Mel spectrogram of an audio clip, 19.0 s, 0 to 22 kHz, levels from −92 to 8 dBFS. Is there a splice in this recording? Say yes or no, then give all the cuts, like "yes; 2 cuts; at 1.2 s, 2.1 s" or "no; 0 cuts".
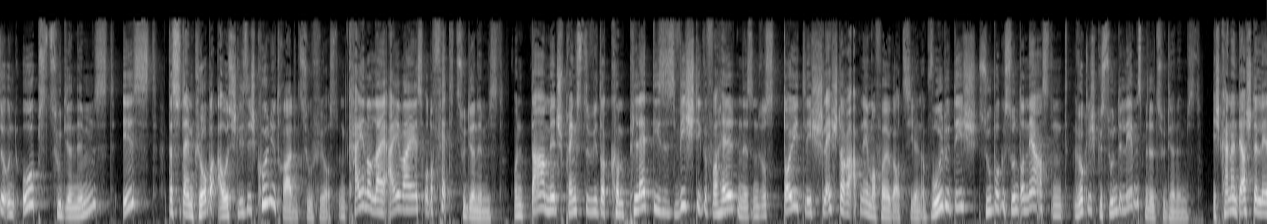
yes; 1 cut; at 18.0 s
